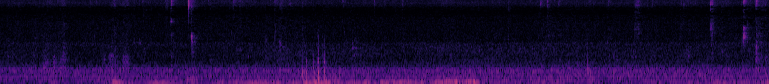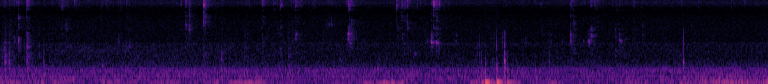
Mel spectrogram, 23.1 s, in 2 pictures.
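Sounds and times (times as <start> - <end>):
person chewing food: 1.9 - 5.4, 7.7 - 22.0
wet mouth clicks: 14.3 - 18.4.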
